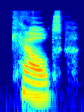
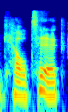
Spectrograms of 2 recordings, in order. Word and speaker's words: Celt: The Irish language or the Gaelic language grouping has no soft C. So C-E-L-T should be pronounced Celt and Celtic. So they should be the Boston Celtics.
